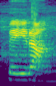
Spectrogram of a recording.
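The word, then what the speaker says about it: πειρᾶν: È un termine greco che è peiran, sì, peiran, l'accento è sulla A, che vuol dire appunto assaltare.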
